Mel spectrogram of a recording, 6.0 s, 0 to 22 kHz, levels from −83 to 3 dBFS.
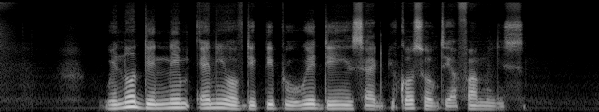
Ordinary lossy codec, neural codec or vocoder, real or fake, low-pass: none; autoencoder, 48 kHz, 32 numbers a frame, DAC-VAE, trained on Japanese speech; fake; none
